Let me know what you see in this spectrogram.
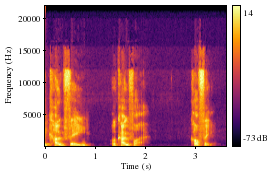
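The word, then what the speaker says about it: Ko-fi: Coffee. I think it's meant to be pronounced coffee because the whole thing Coffee.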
